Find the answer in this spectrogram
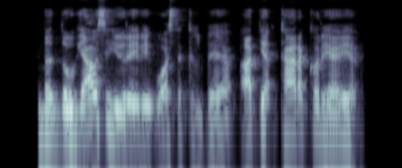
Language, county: Lithuanian, Klaipėda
